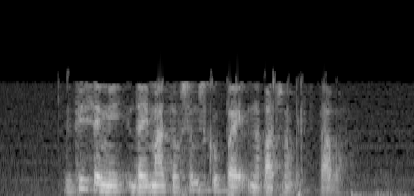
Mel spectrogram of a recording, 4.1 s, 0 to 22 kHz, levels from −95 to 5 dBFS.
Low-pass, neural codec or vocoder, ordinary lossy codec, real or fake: 9.9 kHz; vocoder, 22.05 kHz, 80 mel bands, WaveNeXt; AAC, 16 kbps; fake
